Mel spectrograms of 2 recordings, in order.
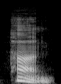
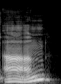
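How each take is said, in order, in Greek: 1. Αρχίζει με έναν εκπνευστικό ήχο τύπου h. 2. Αρχίζει κατευθείαν με το φωνήεν. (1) "λαλεί «χαν»" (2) "Αντί «αν»"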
